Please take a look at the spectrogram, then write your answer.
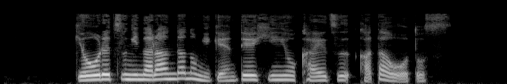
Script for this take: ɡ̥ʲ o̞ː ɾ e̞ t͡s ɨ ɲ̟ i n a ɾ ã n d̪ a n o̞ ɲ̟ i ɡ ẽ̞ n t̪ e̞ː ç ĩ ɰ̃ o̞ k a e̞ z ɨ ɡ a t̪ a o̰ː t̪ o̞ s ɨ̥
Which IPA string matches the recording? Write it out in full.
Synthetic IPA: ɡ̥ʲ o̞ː ɾ e̞ t͡s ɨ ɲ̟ i n a ɾ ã n d̪ a n o̞ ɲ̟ i ɡ ẽ̞ n t̪ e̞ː ç ĩ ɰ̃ o̞ k a e̞ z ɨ k a t̪ a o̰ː t̪ o̞ s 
